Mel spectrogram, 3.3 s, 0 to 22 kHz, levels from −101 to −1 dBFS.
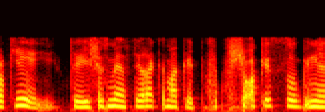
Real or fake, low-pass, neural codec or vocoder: fake; 5.4 kHz; codec, 16 kHz in and 24 kHz out, 1.1 kbps, FireRedTTS-2 codec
